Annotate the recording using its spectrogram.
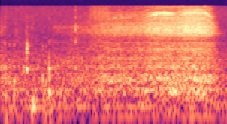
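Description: Near silence: room tone, with a faint hiss in the second half.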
